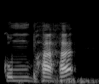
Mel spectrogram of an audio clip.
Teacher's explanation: And then bha is mahaprana, kumbha.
